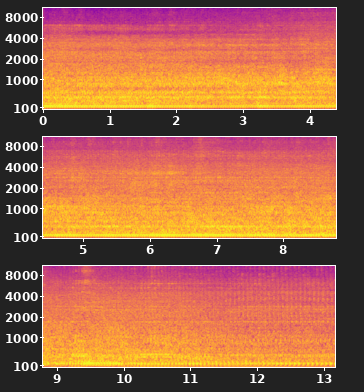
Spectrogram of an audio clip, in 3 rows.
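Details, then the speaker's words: Country Clipper Challenger 52-inch zero-turn mower after freeing a locked-up PTO clutch bearing: steady even engine drone with no knocking, dragging or hanging up; engine runs normally, though oil leaks remain to check. "This thing's completely free. There's no hanging up whatsoever to it anymore."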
